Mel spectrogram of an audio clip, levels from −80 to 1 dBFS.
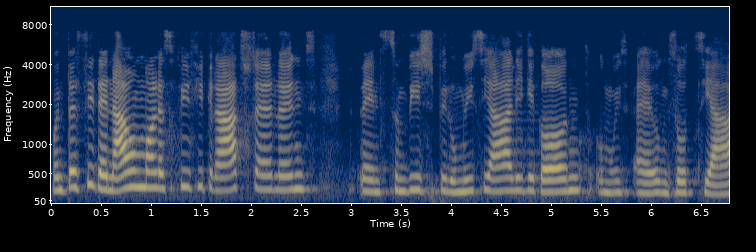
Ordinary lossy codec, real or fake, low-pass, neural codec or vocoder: MP3, 64 kbps; fake; 7.2 kHz; codec, 16 kHz, 2 kbps, FunCodec, trained on LibriTTS, 25 frames a second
